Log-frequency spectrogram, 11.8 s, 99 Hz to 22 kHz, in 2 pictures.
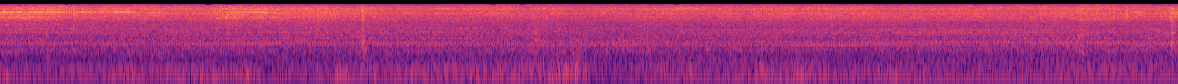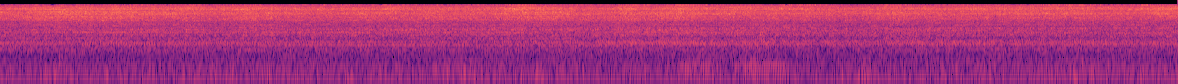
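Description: Kubota DC70 tracked combine harvester's diesel engine running steadily as the machine creeps down off the bank onto a portable bridge over a canal.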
